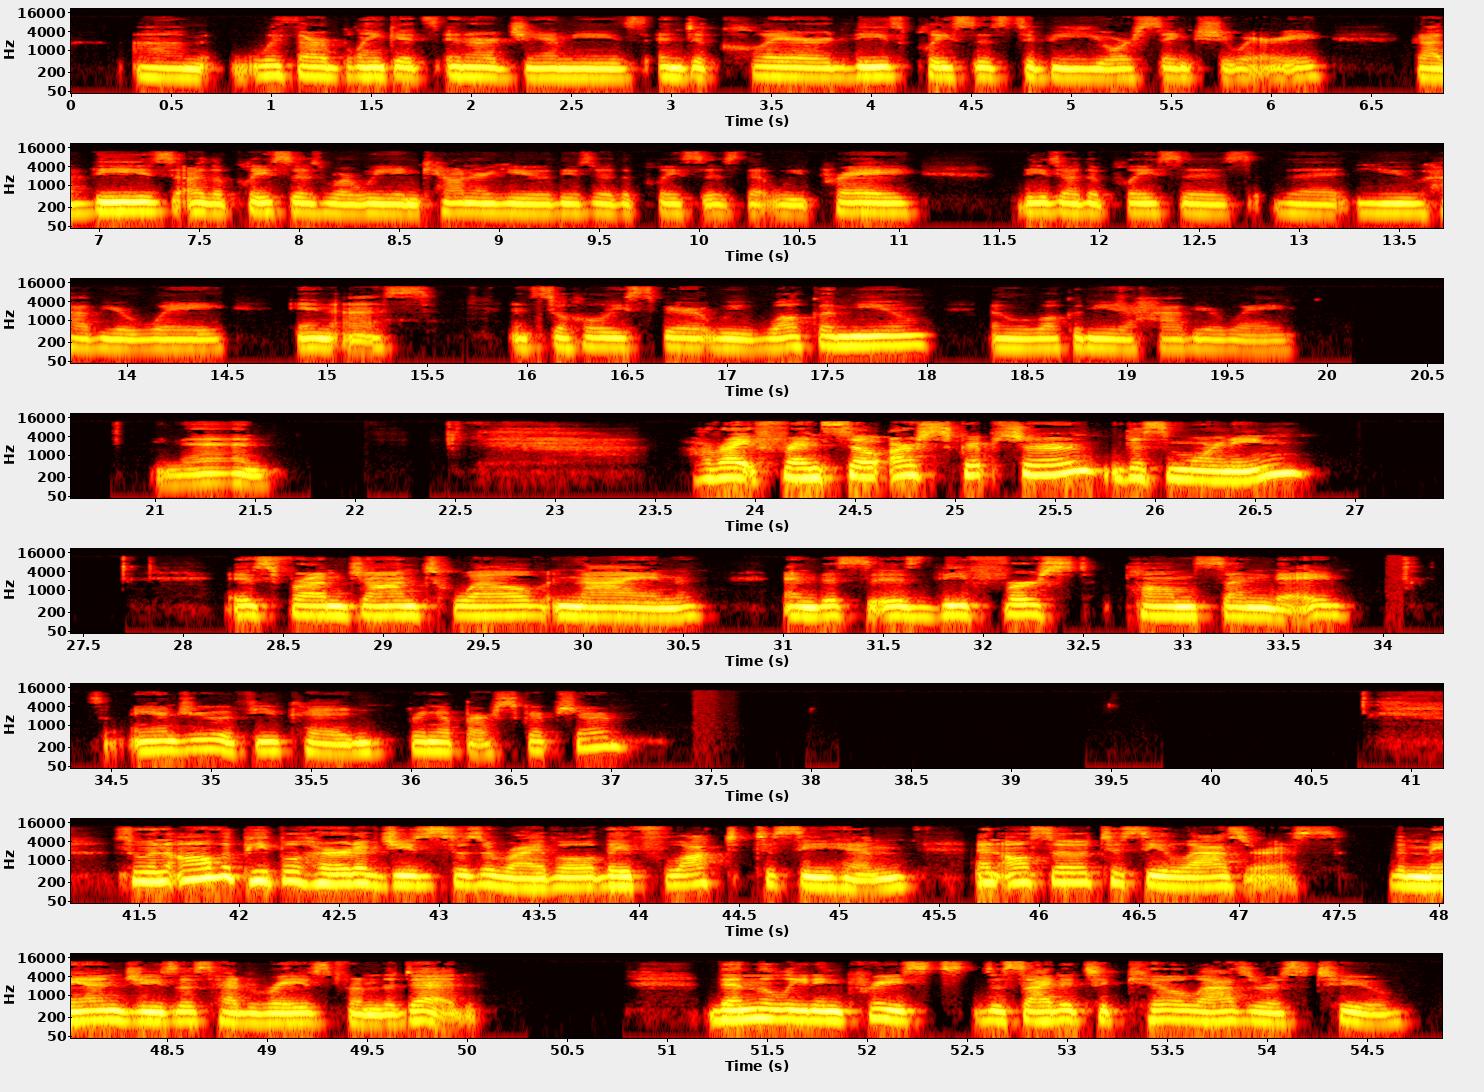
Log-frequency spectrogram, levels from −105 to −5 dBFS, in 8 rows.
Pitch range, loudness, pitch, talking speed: 135-165 Hz, -26 LUFS, 150 Hz, 135 wpm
